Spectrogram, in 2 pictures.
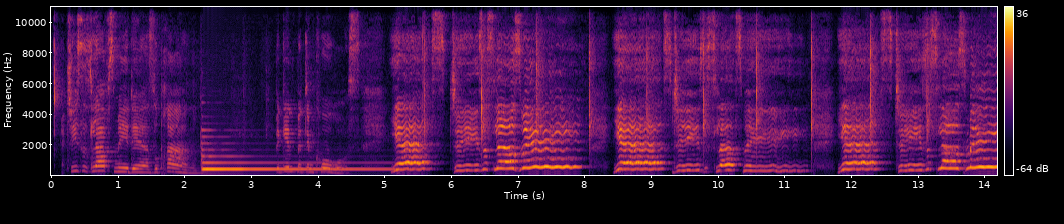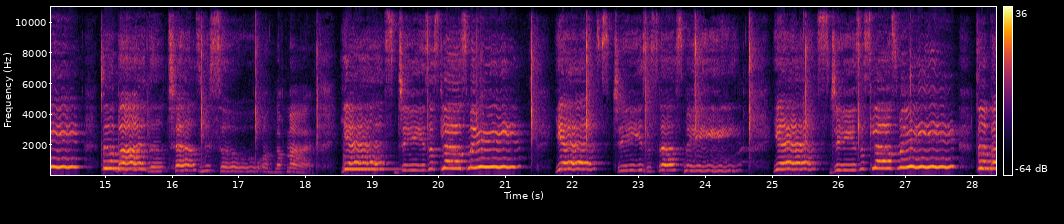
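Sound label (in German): Jesus loves me sopran, gospel choir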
